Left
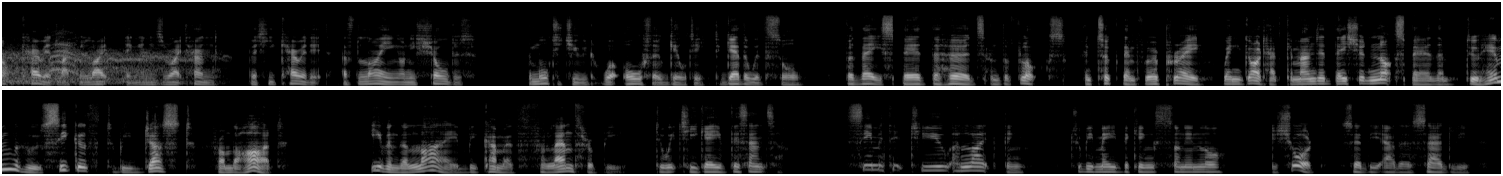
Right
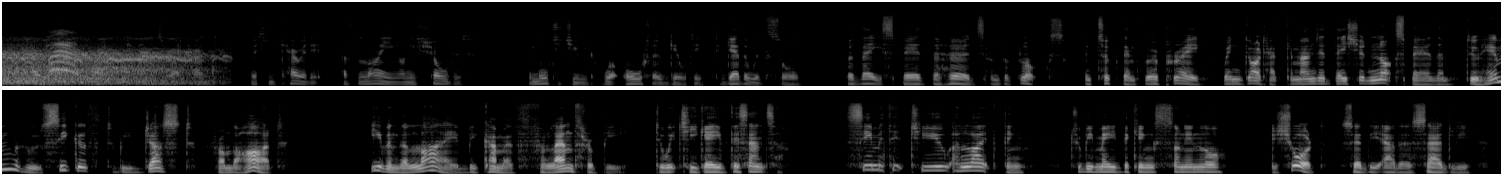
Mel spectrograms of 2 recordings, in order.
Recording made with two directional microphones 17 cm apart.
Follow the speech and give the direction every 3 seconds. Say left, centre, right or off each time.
left, left, left, left, left, centre, right, right, right, right.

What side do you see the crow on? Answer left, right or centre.
right.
